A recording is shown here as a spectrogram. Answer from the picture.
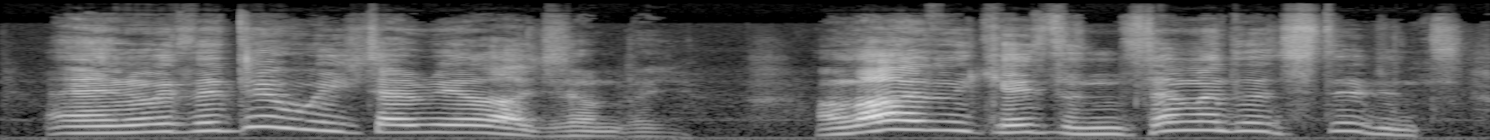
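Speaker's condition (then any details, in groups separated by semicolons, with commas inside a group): Cerebral palsy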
